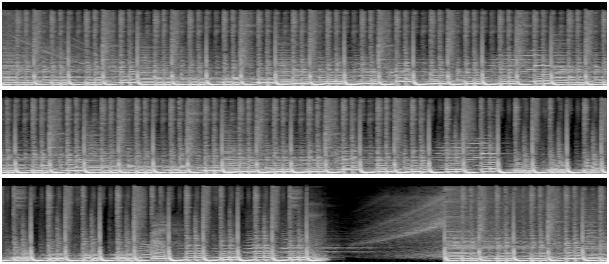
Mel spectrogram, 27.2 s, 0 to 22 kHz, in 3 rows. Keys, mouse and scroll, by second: 0.1 ctrl+scroll up 2, 0.6 ctrl+scroll up 2, 1.9 ctrl+click, 3.6 click, 5.8 click, 6.9-8.5 ctrl+shift+drag, 10.3 click, 11.0-13.9 drag, 15.0-16.5 drag, 19.6 click, 21.9 click, 23.2-26.3 drag.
